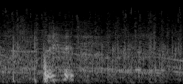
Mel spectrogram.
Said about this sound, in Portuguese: Palmas para a gente. Pra colocar na edição, bravo, né? Palmas, bravo, né? bravíssimo.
